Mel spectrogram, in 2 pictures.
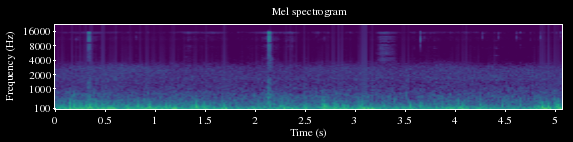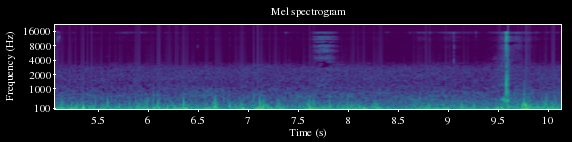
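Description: Wind buffeting the microphone, then near the end a single sharp crack as a golf iron strikes the ball and turf.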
